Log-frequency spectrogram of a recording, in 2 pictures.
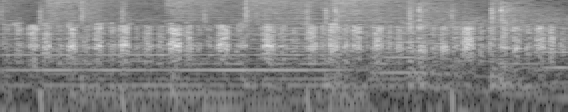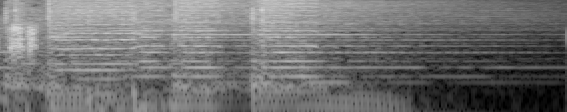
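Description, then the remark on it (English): A dog pants rapidly and steadily, a rhythmic run of quick breathy huffs that carries on for several seconds before trailing off at the end; no one speaks. “Get the stinky dog away from me.”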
